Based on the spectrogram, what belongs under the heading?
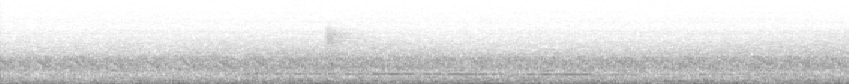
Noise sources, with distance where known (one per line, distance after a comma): car alarm, far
